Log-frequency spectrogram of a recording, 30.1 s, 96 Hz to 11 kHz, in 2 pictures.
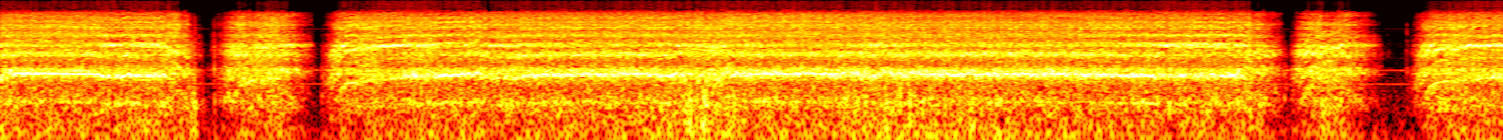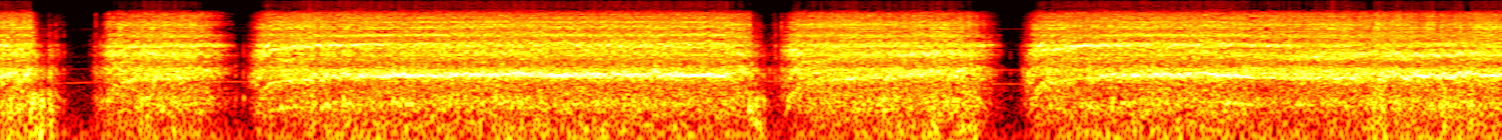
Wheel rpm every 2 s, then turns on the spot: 200, 90, 210, 220, 240, 220, 110, 120, 110, 200, 210, 140, 140, 210, 210.
none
